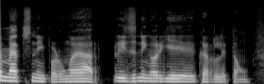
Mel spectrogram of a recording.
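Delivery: low, soft aside as a student; imitated reluctant student. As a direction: lightly mimic a student opting out, low and quiet. Voicing a student avoiding maths. (दबी, धीमी आवाज़ में छात्र की नकल)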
